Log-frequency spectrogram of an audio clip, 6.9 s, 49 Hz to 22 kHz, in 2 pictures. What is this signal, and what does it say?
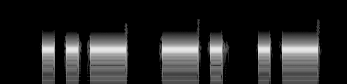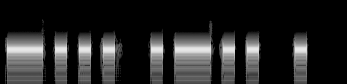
Morse code, heard as a keyed tone, about 10 wpm, 600 Hz. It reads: UNABLE
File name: learning center / tower trouble / tower trouble 10wpm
